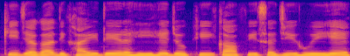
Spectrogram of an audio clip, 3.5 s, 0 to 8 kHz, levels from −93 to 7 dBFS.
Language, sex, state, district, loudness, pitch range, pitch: Hindi, female, Haryana, Rohtak, -13 LUFS, 185-195 Hz, 190 Hz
